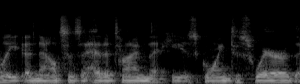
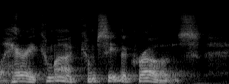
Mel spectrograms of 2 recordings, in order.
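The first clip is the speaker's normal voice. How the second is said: put-on raised yell, pitched higher; 9 semitones higher than usual. Retelling calling someone to the window to see crows: retelling own yell. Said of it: "I yell".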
